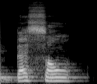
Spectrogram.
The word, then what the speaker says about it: Besson: He's of French descent, so that's why I pronounce his name the French way, Besson, Scott Besson.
